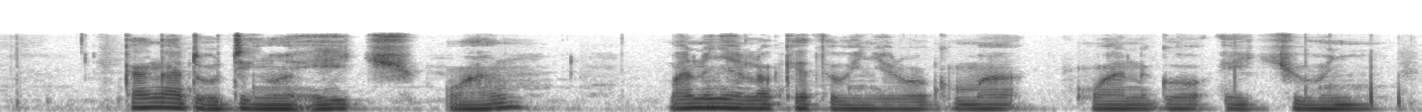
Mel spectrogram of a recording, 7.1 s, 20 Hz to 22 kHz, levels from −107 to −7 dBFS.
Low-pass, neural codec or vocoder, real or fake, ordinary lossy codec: 7.2 kHz; none; real; none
